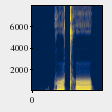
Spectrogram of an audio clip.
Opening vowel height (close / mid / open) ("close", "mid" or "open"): mid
